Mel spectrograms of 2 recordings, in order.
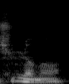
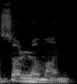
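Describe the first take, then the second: First: The name is said as Shlomo. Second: The name is said as Solomon. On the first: The speaker calls it right. "슐로모라고 발음하는 게 좀 낫겠죠?" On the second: The speaker calls it wrong. "우리네 발음으로는"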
